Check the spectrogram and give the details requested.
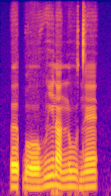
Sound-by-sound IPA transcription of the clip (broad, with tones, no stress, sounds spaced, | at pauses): ə˧ ɓ oː˨ v ĩ˦ ɾ ã˧ n u˦˨ d ɛ̃˦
